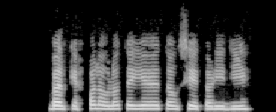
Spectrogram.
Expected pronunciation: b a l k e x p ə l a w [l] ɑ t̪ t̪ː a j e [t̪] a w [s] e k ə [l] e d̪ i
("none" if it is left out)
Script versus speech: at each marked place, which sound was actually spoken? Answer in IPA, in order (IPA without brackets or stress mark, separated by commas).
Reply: l, t̪, s, ɽ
